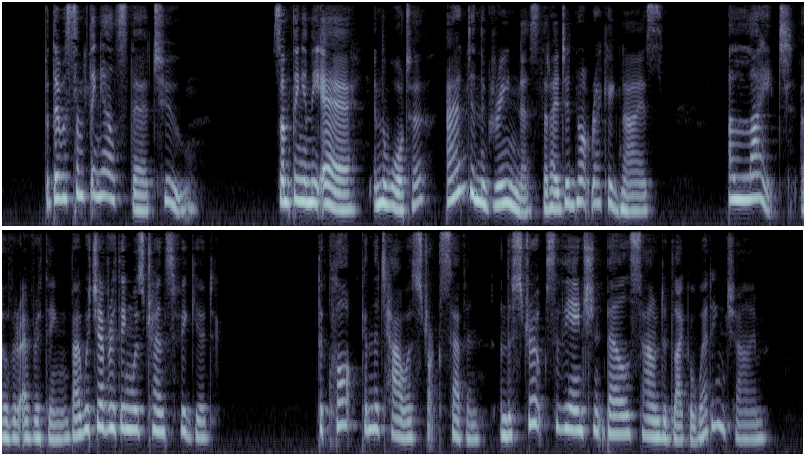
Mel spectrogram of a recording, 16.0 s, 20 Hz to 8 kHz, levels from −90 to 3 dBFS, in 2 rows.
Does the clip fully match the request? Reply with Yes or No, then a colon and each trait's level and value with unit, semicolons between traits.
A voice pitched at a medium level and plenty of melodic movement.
No: high, 215 Hz; wide, 7.1 semitones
